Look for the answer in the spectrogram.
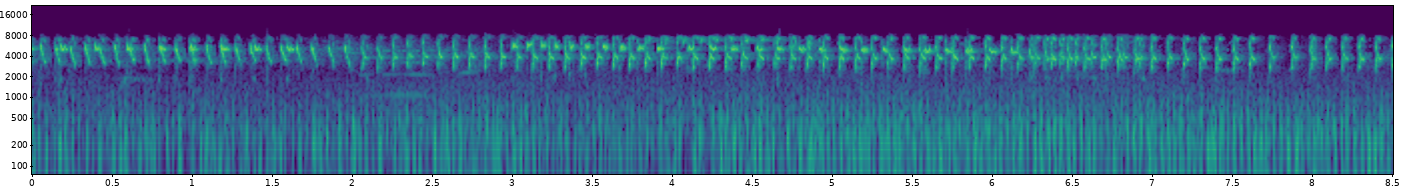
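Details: Lovebird in a loud, rumbling rapid-fire 'tembakan' song used as a master recording to train birds: a dense run of high, sharp chirps about two and a half per second, shifting pitch midway, over soft background hiss.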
